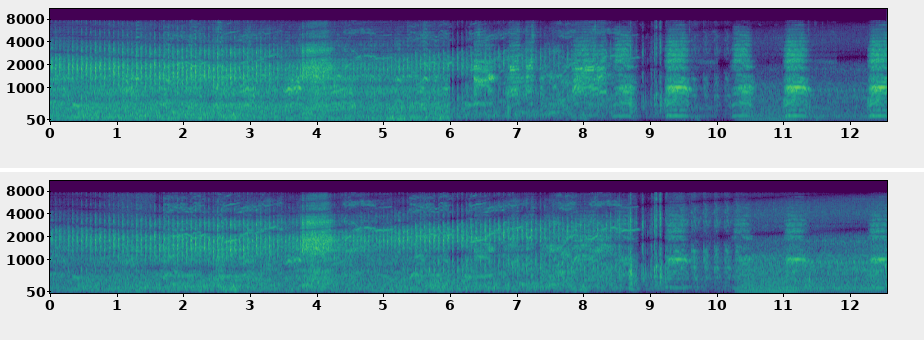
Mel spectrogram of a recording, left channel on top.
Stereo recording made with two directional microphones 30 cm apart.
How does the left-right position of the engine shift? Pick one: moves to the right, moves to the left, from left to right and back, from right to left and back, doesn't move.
moves to the right.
